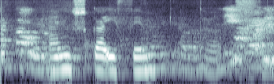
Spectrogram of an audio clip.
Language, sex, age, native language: Icelandic, male, 10, Icelandic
